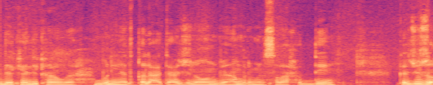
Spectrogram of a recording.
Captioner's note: Arabic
